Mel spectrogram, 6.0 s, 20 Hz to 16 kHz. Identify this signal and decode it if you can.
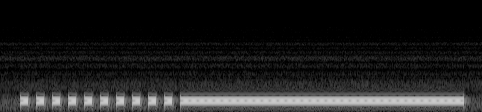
Telephone call progress tone (North American plan), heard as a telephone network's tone, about 350, 440 Hz, 0.1 s on and 0.1 s off. Stutter dial tone.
